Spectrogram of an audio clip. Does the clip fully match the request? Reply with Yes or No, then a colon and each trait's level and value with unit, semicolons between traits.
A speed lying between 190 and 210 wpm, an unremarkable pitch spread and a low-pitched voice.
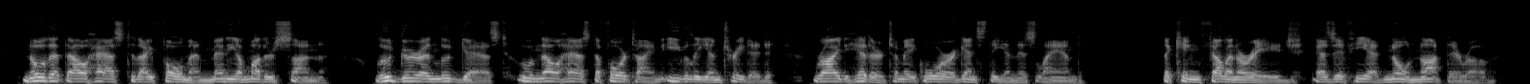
No: average, 170 wpm; average, 4.8 semitones; low, 120 Hz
